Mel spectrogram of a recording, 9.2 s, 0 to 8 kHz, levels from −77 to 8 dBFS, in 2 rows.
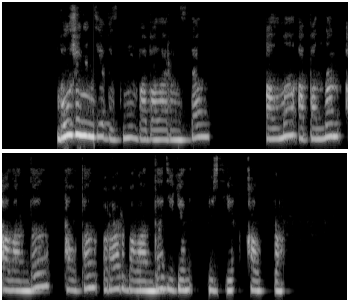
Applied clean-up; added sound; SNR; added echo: none; none; none; none.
